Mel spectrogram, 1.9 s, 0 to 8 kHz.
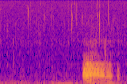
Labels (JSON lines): {"label": "biophony, low growl", "recorder": "SoundTrap 300"}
